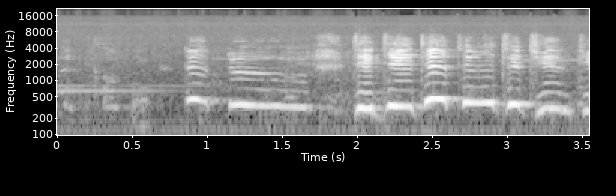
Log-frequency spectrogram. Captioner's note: humming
